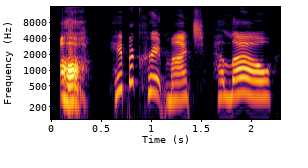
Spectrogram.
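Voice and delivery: loud disgusted sass; sassy outrage. Real, not acted. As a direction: call out the hypocrite. Outraged reaction to hypocrisy.

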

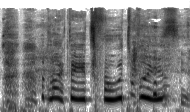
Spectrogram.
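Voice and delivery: timid diner, imitated. Acting meek diners ordering from rude waiter.

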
